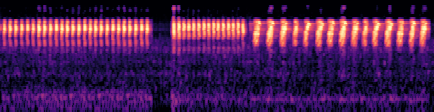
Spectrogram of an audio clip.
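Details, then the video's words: Long-tailed shrike master recording used to train other shrikes: dense buzzy trilled bursts with a short silent gap, then slower, louder rhythmic chirps at about three per second. "suara masteran burung cendet paling di cari"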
